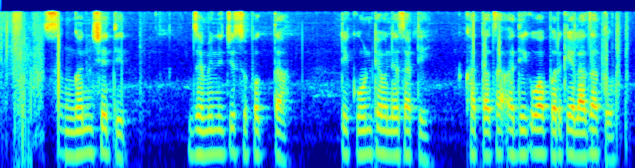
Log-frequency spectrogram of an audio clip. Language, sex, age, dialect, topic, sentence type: Marathi, male, 18-24, Standard Marathi, agriculture, statement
